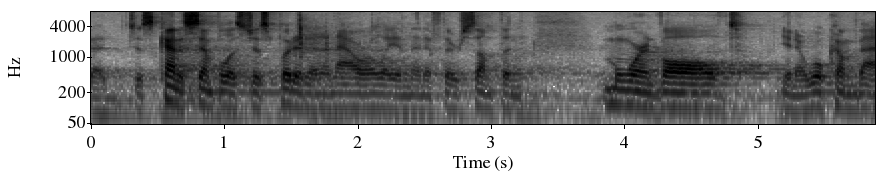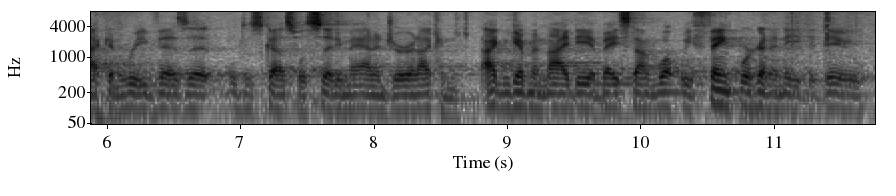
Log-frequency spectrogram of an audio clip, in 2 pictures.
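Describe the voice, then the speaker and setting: Low-voiced man in an echoey hall. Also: fairly even intonation, fast, a little mellow. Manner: plain-spoken, discursive, self-deprecating. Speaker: lawyer advising a city council. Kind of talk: informal explanation at a public meeting. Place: indoor council chamber. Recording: echoey hall with long reverb, background noise.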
